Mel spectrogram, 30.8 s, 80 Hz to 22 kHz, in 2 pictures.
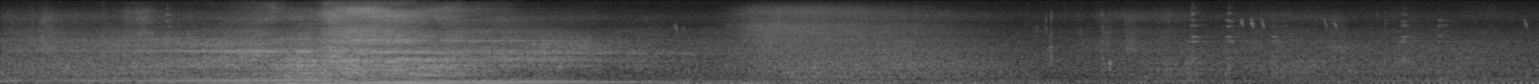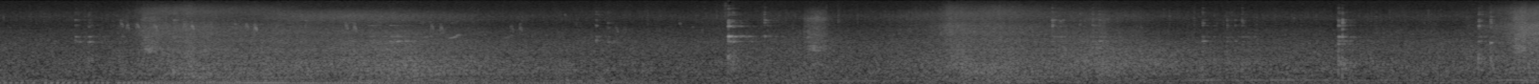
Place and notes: sound of the waves, On the road, An old man is finishing the bottle, Traffic Sound
Zoom H2n MS +XY
Lanyu Township, Taitung County, Taiwan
